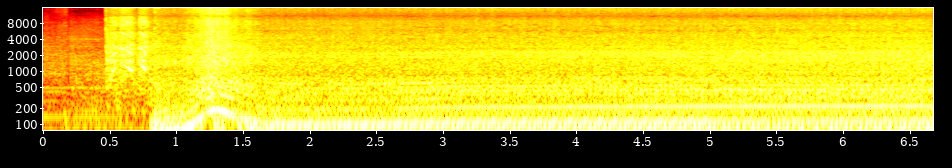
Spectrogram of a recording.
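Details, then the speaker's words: Cheap motorbike obtained by trading in a 125, 36,470 miles on the clock, cold start on choke: cranks, catches within a second, settles into a steady slightly high choke idle with gentle blip; not revved much, starts and runs cleanly. "that was a bit of a start with the choke on from a cold start so I can't rev it too much plus I don't really want to annoy my neighbors by ring that thing but it sounds like it runs good"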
